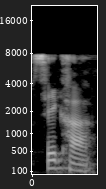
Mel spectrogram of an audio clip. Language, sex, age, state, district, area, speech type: Bengali, male, 30-45, West Bengal, Bankura, urban, read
